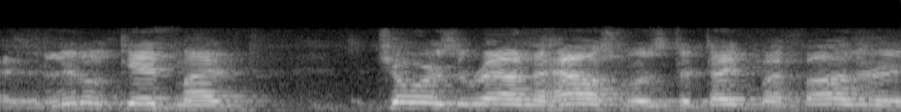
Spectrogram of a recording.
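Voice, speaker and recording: A man speaks at a moderate pace with a fairly high pitch and fairly even intonation. There is noticeable background noise and audible room echo. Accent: Southern US. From US South, South Carolina. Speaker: reunion attendee, former army brat. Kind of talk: reunion panel talk.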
